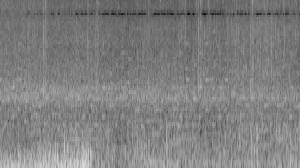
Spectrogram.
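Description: Wind buffeting the microphone with a loud low rumble that cuts off suddenly about two seconds in, leaving a softer steady hiss of wind over open water.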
